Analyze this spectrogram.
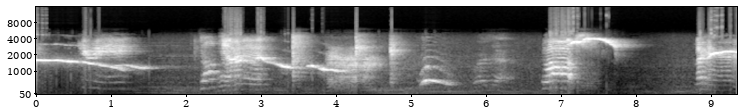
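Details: African grey parrots chattering with speech-like phrases mixed with falling whistles and squeaks, dense and varied over nine seconds.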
